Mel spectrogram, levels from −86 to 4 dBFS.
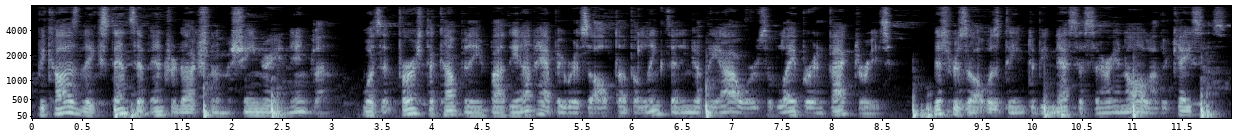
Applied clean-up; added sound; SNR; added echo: classical method WPE with log-MMSE.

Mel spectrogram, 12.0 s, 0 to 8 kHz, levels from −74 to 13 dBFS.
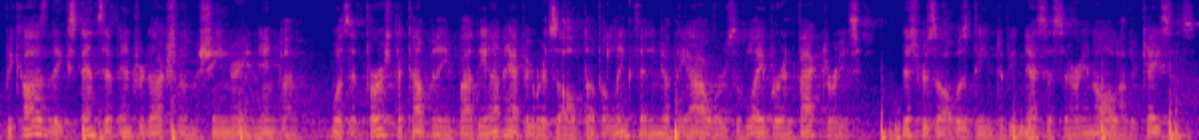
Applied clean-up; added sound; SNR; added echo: none; Fireworks; 3 dB; reverberation time 1.1 s.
